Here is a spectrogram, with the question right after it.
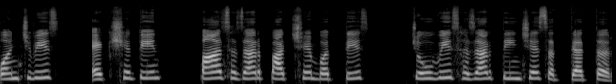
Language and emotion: Goan Konkani, neutral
